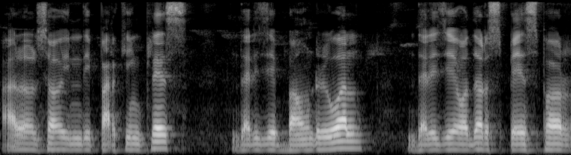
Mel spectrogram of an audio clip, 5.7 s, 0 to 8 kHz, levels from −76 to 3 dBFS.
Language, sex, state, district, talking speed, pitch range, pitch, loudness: English, male, Odisha, Malkangiri, 180 wpm, 110-120 Hz, 115 Hz, -19 LUFS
